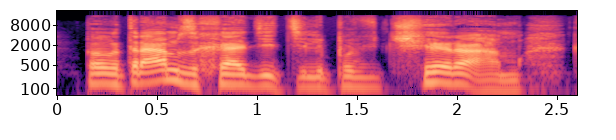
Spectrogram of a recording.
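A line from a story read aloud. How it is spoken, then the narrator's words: Flirtatious laughter. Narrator (Russian): кокетливо смеялась Лиззи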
